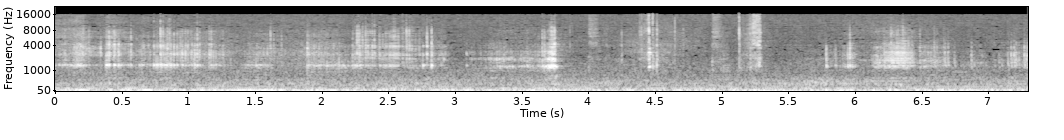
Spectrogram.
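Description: Long nails scratch and scrape across a black rubberized plastic Bluetooth speaker, producing a steady, raspy scraping texture. Brighter, whistly scratches around 1.3 kHz flare up and fade over a constant low hum.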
